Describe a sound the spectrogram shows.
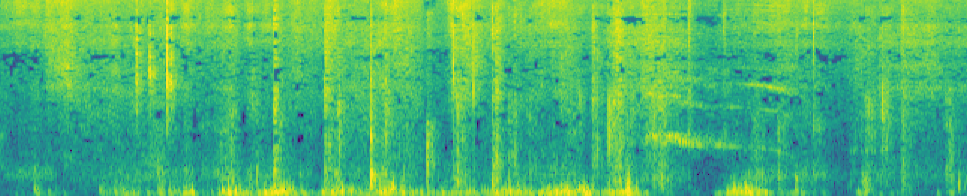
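A horse breathes and snorts close by.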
